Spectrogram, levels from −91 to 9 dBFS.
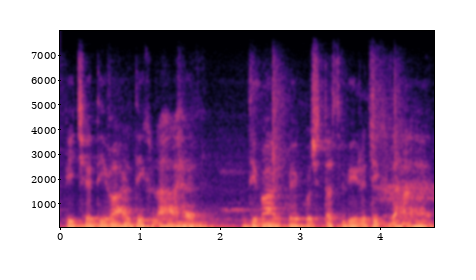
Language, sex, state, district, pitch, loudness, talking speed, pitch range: Hindi, male, Bihar, Patna, 100 Hz, -14 LUFS, 155 wpm, 95-105 Hz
